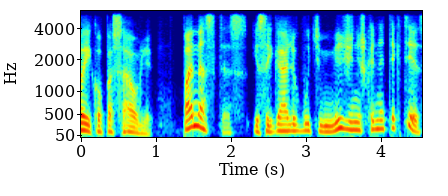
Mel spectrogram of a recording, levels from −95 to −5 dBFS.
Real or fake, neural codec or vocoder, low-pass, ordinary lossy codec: fake; codec, 16 kHz, about 1 kbps, DyCAST, with the encoder's durations; 5.4 kHz; Opus, 64 kbps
